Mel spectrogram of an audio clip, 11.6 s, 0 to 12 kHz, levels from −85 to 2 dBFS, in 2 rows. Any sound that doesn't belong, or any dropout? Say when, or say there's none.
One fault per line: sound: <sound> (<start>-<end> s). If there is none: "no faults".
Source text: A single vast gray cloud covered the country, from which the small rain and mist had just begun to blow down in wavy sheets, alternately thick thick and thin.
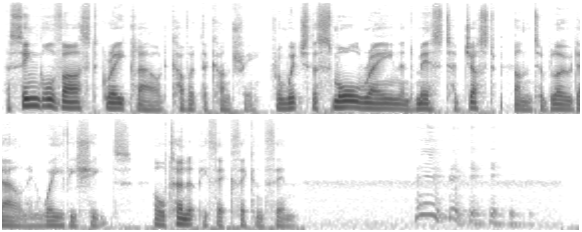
sound: dropout (5.0-5.1 s)
sound: laugh (9.9-11.2 s)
